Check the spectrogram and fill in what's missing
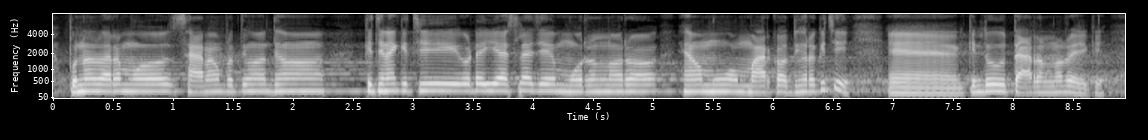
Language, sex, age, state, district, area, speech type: Odia, male, 18-30, Odisha, Dhenkanal, rural, spontaneous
